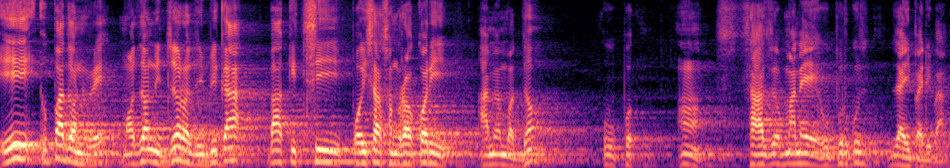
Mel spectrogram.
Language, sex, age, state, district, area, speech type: Odia, male, 60+, Odisha, Nayagarh, rural, spontaneous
